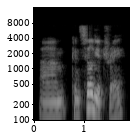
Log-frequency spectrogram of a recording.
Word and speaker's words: conciliatory: Now, with those adjectives that have 4 syllables, that consist of 4 syllables, we usually stress the second syllable. So we say respiratory, conciliatory, defamatory, explanatory.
